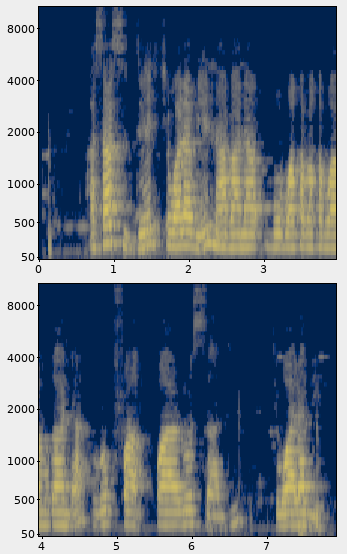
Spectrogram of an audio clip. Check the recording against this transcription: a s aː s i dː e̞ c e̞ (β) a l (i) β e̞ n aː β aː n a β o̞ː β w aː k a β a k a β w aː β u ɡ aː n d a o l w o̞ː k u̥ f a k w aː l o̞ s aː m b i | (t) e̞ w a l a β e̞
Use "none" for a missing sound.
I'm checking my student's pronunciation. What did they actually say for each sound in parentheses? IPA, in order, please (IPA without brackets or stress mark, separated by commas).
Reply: w, a, c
